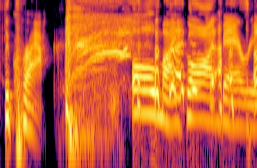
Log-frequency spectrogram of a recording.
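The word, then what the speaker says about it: craic: Like, the wedding itself started at 1:30 and then crake. Do you know crake? Good fun is crake. – You're pronouncing it fucking wrong. Holy shit. Is it? It's the crack. Are you having the crack? It's C-R-A-I-C, the crake.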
